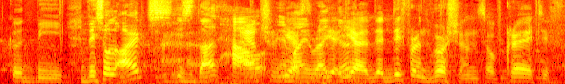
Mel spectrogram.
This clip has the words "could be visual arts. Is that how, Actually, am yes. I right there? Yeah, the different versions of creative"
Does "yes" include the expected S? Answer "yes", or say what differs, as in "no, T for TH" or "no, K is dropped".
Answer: no, S is dropped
